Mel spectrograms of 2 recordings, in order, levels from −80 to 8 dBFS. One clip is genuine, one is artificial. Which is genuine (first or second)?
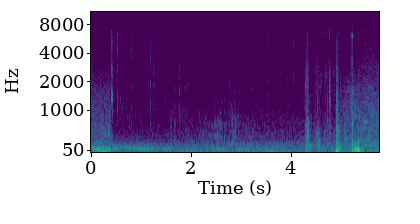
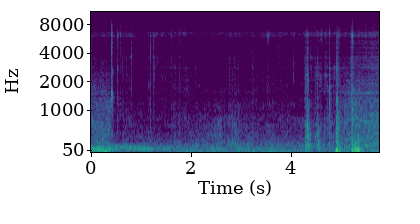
first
